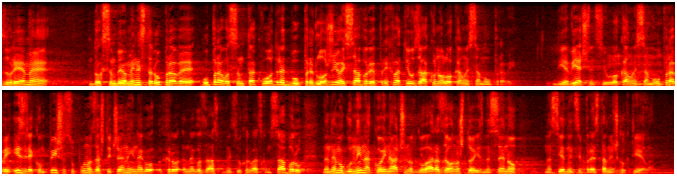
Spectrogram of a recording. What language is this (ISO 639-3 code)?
hrv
